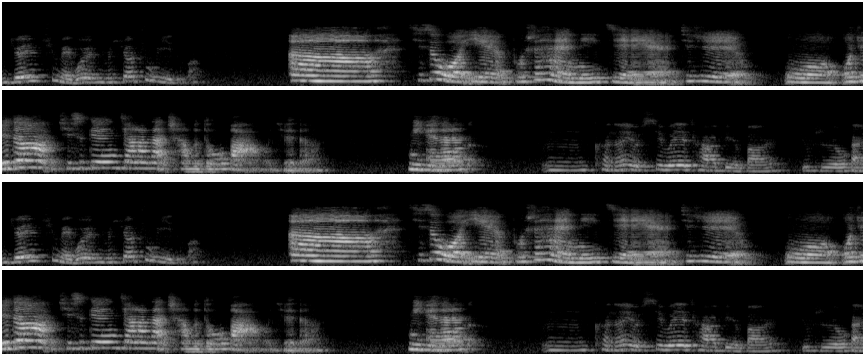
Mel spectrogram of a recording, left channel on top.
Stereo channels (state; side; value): identical; both; correlation 1.00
